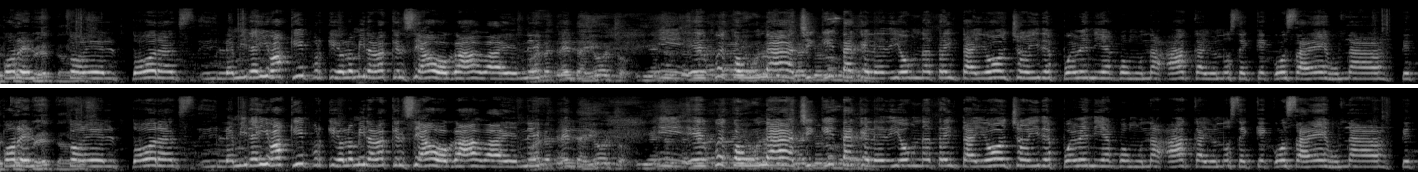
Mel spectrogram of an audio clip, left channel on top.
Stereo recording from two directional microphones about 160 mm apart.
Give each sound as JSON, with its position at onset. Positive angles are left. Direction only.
{"t": 0.0, "sound": "a woman's voice", "side_deg": -10}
